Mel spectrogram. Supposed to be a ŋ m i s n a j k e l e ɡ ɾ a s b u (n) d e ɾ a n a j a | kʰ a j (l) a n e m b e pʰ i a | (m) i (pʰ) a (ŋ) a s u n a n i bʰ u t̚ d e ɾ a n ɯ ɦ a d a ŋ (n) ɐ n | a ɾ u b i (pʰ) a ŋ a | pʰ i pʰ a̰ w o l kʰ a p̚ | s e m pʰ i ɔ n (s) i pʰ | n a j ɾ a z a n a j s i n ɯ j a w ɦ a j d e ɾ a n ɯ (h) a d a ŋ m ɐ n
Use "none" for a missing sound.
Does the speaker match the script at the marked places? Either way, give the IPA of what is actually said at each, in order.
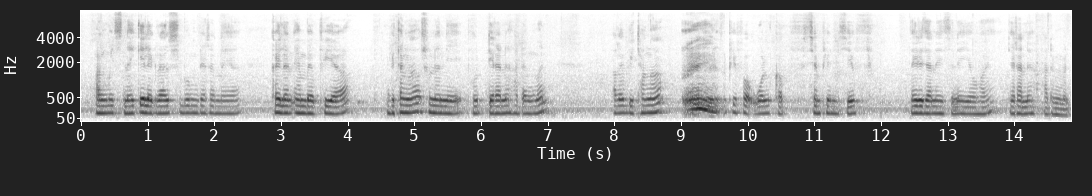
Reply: ŋ, l, b, tʰ, ŋ, m, tʰ, s, h

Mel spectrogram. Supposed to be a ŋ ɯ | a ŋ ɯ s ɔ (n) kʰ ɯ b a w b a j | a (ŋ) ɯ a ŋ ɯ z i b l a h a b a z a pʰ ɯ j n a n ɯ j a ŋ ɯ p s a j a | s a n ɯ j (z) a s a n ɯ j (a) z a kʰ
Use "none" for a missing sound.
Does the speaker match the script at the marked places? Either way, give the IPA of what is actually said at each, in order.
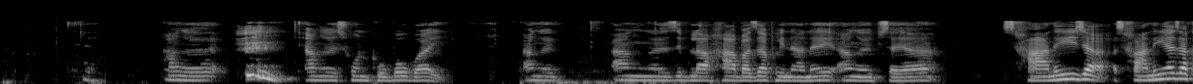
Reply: n, ŋ, z, a

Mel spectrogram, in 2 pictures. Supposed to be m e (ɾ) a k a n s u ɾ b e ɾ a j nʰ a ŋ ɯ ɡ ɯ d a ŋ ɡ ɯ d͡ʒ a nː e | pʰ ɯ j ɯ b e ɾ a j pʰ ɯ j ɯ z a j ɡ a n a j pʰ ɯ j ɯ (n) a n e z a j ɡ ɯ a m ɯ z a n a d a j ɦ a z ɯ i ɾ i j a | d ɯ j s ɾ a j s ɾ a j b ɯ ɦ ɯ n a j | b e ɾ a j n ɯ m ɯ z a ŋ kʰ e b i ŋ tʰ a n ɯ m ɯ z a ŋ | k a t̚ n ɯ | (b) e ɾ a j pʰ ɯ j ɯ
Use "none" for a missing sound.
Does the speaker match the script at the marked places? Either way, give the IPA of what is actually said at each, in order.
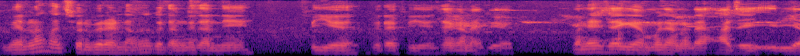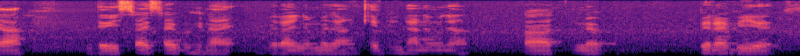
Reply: l, m, b

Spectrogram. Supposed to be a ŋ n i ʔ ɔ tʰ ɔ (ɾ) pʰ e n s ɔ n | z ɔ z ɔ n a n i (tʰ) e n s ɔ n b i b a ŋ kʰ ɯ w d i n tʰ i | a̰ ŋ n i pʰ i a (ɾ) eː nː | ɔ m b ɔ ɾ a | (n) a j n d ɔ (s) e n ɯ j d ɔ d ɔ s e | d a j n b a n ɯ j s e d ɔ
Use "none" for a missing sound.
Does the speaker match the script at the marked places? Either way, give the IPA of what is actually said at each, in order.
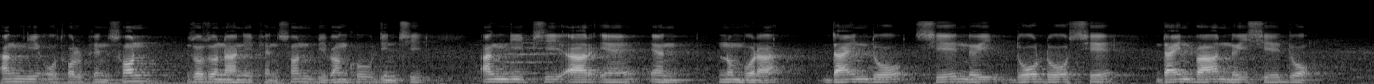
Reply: l, pʰ, ɾ, d, s

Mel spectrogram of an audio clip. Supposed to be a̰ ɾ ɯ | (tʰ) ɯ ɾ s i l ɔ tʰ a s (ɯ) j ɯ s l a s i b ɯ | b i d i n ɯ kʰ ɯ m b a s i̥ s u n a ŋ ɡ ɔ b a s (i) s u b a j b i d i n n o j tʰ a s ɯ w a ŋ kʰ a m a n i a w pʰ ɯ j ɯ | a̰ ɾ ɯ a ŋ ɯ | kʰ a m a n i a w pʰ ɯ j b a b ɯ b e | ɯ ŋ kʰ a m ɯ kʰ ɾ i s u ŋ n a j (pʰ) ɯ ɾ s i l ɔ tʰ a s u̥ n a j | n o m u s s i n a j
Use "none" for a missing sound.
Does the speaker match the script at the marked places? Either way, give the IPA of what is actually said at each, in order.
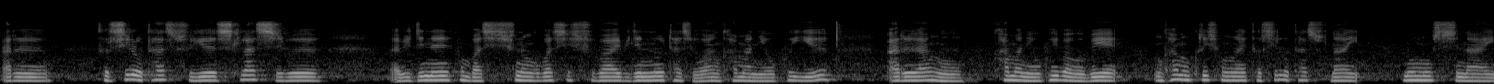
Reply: tʰ, u, i, tʰ

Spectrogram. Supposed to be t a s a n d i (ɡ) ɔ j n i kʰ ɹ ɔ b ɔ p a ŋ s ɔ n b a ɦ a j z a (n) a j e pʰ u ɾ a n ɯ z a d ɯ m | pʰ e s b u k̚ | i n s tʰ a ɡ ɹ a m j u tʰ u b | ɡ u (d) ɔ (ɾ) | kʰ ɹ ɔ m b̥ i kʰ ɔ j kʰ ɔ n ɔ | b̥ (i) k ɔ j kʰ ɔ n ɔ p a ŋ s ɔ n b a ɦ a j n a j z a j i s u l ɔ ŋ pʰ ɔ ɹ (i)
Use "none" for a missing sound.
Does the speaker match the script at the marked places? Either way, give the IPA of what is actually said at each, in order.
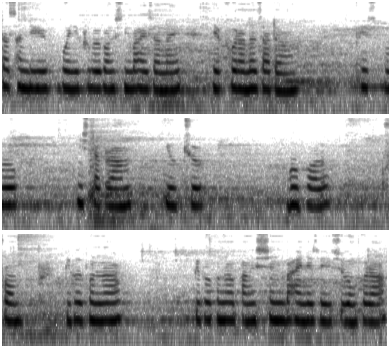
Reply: b, n, ɡ, l, i, a

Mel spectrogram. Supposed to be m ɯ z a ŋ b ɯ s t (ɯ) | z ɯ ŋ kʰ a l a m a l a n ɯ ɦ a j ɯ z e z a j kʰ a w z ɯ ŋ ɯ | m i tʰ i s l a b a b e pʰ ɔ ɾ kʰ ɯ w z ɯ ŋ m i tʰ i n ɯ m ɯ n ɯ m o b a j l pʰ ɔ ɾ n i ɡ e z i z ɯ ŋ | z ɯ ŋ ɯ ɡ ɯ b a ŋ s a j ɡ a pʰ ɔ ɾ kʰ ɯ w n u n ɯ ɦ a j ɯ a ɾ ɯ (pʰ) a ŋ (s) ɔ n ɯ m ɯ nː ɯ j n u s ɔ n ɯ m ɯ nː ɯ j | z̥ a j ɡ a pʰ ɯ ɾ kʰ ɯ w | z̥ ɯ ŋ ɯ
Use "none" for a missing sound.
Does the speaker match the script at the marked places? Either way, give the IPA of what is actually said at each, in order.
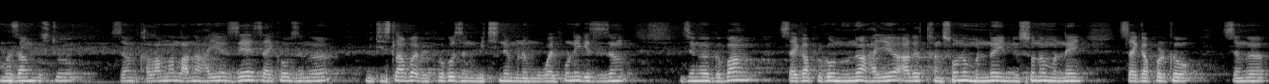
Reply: u, tʰ, s

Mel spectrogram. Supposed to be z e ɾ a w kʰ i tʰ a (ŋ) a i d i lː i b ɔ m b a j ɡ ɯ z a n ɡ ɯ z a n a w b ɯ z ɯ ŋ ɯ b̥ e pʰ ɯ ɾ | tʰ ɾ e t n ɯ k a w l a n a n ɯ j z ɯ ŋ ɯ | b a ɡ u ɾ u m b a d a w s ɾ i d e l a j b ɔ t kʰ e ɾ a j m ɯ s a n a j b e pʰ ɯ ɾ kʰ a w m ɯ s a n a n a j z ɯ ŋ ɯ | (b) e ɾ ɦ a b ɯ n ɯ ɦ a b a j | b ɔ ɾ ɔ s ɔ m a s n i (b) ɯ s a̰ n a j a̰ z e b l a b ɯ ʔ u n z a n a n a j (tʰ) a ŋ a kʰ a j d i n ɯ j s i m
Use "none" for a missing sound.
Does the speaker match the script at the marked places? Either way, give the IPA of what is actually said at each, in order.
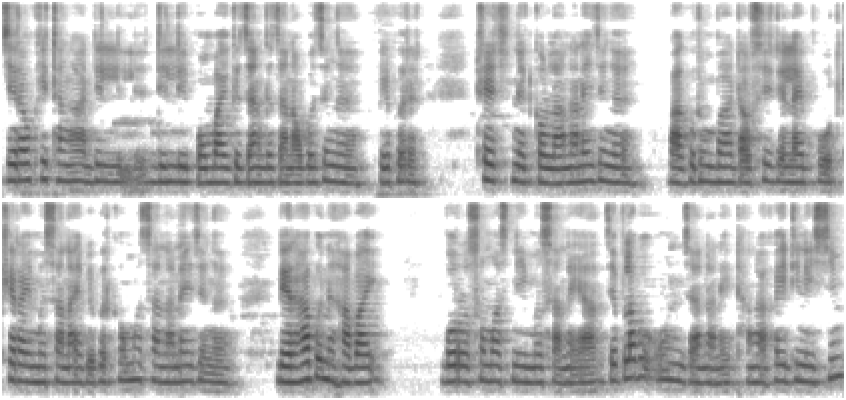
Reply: ŋ, d, m, tʰ

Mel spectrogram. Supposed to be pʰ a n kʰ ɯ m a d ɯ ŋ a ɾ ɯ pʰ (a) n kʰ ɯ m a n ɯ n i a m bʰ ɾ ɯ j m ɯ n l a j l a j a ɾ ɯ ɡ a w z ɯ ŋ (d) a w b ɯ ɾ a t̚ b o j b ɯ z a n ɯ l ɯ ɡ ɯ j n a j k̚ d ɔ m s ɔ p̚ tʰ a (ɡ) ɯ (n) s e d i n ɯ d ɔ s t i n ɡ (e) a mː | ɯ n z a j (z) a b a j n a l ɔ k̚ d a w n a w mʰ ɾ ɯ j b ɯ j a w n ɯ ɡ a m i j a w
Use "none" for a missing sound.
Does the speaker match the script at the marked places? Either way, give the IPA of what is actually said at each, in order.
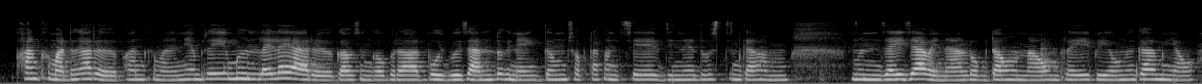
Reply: a, ɡ, k, n, a, z

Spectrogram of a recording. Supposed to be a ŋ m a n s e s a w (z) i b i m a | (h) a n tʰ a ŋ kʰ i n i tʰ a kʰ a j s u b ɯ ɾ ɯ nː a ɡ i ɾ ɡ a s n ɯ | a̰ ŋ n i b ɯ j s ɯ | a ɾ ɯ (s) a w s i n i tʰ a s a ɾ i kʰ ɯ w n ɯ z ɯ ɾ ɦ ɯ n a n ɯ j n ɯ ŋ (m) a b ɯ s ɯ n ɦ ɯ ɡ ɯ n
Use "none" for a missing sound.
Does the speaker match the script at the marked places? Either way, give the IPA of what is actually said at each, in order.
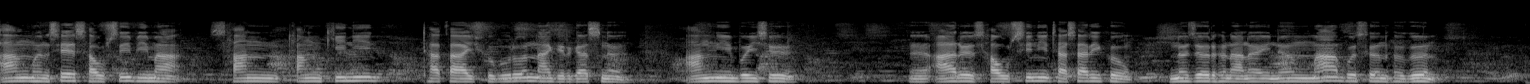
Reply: s, s, s, m

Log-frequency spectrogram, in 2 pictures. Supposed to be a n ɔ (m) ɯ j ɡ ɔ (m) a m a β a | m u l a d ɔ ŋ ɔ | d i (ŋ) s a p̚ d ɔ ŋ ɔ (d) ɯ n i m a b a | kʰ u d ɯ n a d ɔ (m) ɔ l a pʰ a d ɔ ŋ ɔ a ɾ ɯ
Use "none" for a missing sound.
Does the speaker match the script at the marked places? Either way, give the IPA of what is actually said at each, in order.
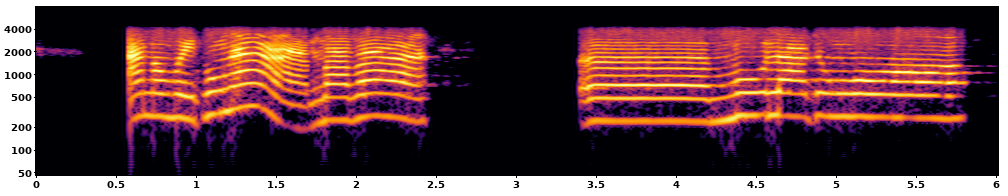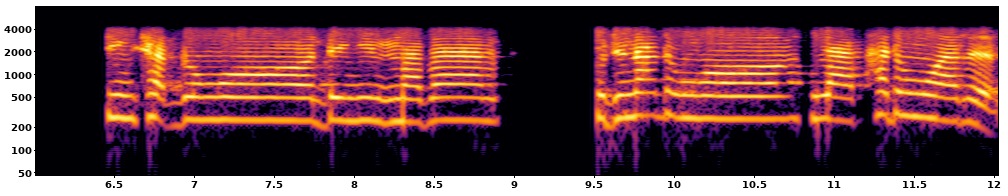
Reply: m, ŋ, ŋ, d, ŋ

